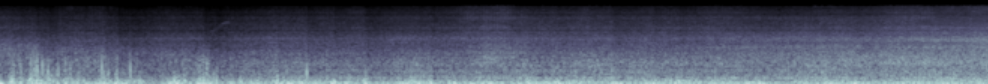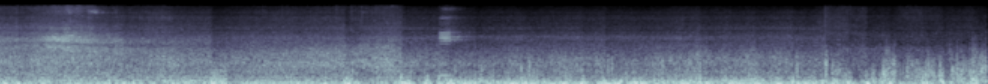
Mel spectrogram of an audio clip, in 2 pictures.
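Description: Steady low rumble of a moving vehicle driving along a road, engine and road noise. A brief higher-pitched sound comes about seven seconds in, and a short run of high pips follows a couple of seconds later.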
